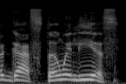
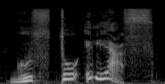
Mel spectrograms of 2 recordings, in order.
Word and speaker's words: Gastão Elias: O locutor da TV australiana não soube pronunciar Gastão Elias. Saiu Gusto Elias.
